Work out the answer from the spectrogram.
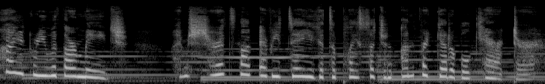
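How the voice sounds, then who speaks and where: Tiny, wide-eyed game girl, extremely high and lively, eager and polite, faint music behind. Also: fairly quick. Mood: cheerful. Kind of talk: animated game cutscene acting.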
